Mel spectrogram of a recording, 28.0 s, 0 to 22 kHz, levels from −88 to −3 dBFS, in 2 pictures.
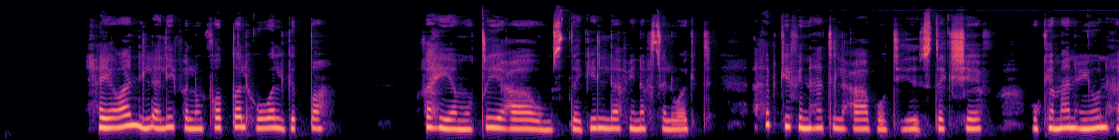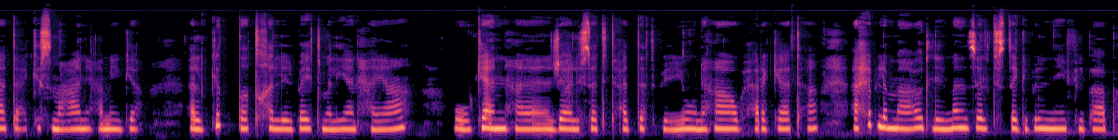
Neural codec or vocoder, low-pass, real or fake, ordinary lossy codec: none; 19.8 kHz; real; none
